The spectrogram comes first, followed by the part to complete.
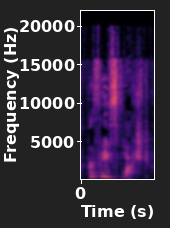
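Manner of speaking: ordinary delivery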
